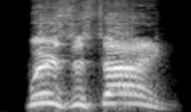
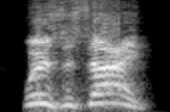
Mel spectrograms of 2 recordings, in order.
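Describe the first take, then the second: First: Mock shout. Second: Said in the usual way. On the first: Mock auditor demanding a sign.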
